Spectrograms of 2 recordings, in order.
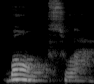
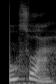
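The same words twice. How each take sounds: First: Bonsoir stressed on the first syllable, BON-soir; wrong stress. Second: Bonsoir stressed at the end, bon-SOIR; final stress. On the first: Teacher shows the learner the wrong stress, BON-soir. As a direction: put the weight at the start of bonsoir, wrongly. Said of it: "ce n'est pas". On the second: Teacher gives the learner the correct final stress, bon-SOIR. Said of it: "L'accent tonique est presque toujours à la fin". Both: Shown as a demonstration.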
